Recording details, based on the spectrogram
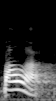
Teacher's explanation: palla yang berarti bola memiliki bunyi L yang panjang.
